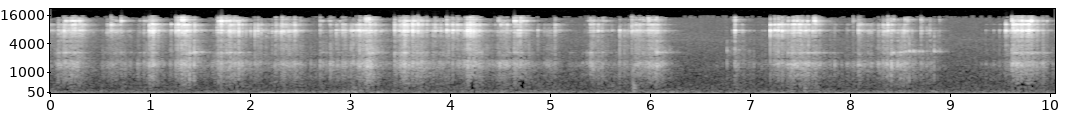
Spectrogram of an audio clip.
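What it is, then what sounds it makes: Glass supplement bottle tapped with nails. An amber glass supplement bottle with a gold metal cap, holding capsules, is held, tilted and tapped with long pink nails. Bursts of quick, bright clicking and clattering come in clusters with brief pauses, possibly with the pills rattling inside.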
